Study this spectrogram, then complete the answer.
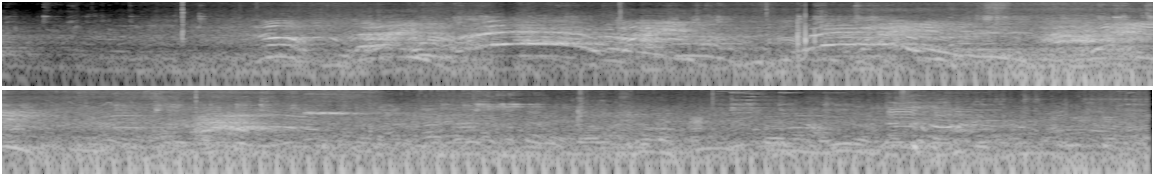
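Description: Several men shout loudly outdoors, urging on bulls.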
